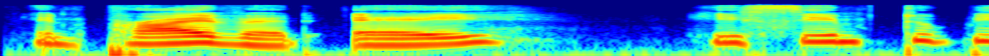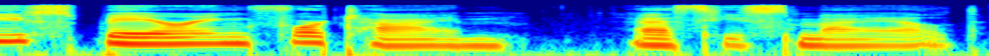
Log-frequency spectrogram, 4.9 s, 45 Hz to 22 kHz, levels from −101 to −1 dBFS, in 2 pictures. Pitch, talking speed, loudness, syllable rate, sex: 175 Hz, 145 wpm, -22 LUFS, 4.6 syllables/s, female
